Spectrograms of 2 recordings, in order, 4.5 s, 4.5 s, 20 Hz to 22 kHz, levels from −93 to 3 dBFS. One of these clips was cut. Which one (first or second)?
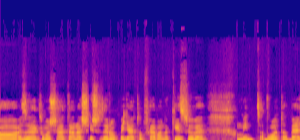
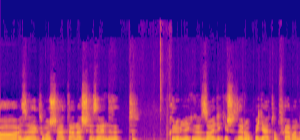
first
